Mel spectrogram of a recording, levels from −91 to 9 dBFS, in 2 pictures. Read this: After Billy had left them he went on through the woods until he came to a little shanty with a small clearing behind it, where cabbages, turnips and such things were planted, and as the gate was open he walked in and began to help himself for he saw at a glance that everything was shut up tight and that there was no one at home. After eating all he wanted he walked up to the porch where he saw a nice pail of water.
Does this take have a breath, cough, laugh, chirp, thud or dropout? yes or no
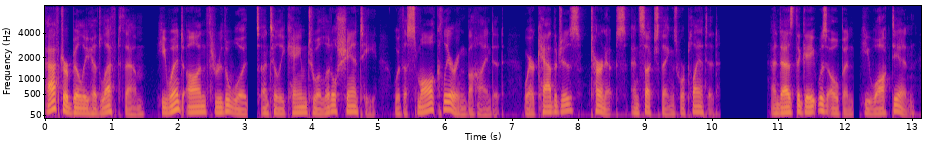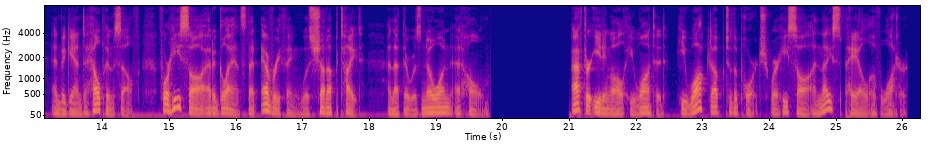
yes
